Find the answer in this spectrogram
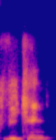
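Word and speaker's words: Wiking: danish way of little being well by mike v king and it is even though it has a w it's pronounced as a single view v in in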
